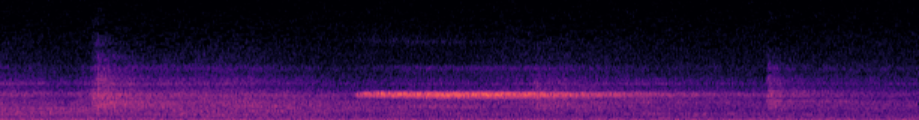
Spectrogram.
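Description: A hockey stick clacks against the ice.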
